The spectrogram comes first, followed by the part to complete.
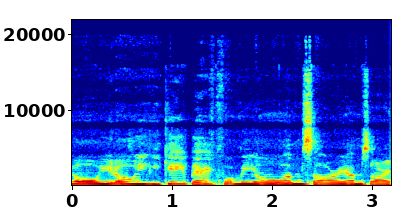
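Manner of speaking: very high, tearful, crying blabbering. Retelling a spy story, acting out the crying woman blabbering. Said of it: "she's like kind of blab- blabbering".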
